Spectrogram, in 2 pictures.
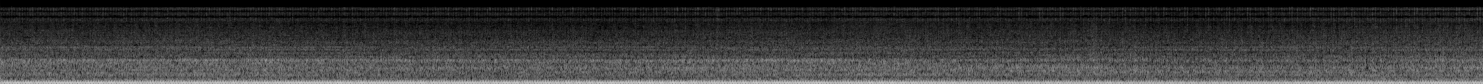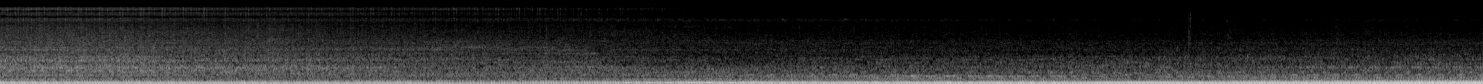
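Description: Supercharged 6.2-litre LSA V8 of an HSV R8 Clubsport Tourer idling steadily with no revving. It is brighter at first, near the engine; from about 20 seconds in, the sound turns deeper as the low exhaust rumble from the quad tailpipes takes over.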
